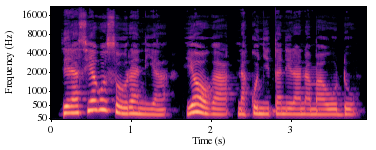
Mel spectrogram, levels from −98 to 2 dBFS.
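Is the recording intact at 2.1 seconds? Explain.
Yes, at 2.1 seconds the speech plays through intact, with no dropout, click, distortion or other fault.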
